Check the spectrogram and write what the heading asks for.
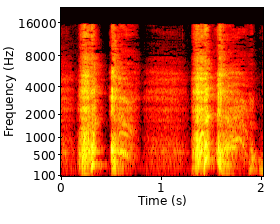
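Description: An elderly man coughing: a quick double cough, then another cough about a second later.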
